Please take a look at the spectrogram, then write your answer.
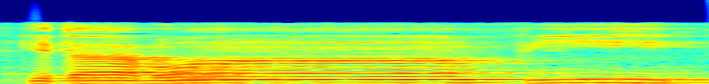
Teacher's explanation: ام لکم کتاب فیہ، کاف تا بھی باریک ہے، تا کو دو حرکات لمبا بھی کرنا ہے کھڑا زبر کی وجہ سے، تنوین کے بعد فا آنے کی وجہ سے اخفا ہے۔ کتاب فیہ، فی آئے مدہ ہے، دو حرکات لمبا کریں گے، ہاں کو جلدی ادا کریں گے۔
